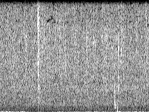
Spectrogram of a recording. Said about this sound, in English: But as Oakville resident Beverly Roberts lay awake in her bed, listening to the pitter-patter of the rain, she noted that it somehow sounded denser than usual.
